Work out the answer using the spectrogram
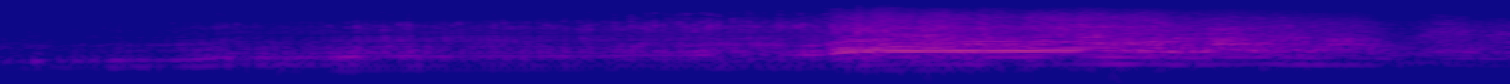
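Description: Car engine sound effect: an engine running and slowly getting louder, then a loud rev about three seconds in that fades away over the next two seconds.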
